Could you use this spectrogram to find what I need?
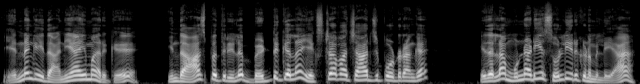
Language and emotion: Tamil, angry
